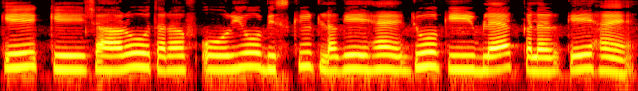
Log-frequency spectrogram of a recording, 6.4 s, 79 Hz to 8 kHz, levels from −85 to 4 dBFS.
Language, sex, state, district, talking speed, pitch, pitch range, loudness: Hindi, female, Uttar Pradesh, Lucknow, 130 wpm, 240 Hz, 230-260 Hz, -15 LUFS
